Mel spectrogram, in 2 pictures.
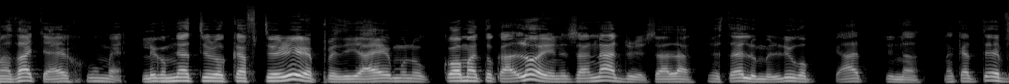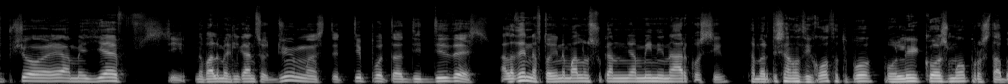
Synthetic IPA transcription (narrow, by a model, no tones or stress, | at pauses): ɐðɐcɐe̞xume̞ | liɣo̞mɲɐt̪iɾo̞kɐft̪eɾiɐpe̞ðʝɐemunoko̞mɐt̪okɐlo̞ine̞s̬ɐnɐnd̪ɾesɐlɐðeθe̞lume̞liɣo̞ | kɐt̪inɐ | nɐkɐt̪e̞vipçoːɾeɐme̞ʝe̞fsḭnɐvɐlumeɣlikɐnisod̪imɐst̪e̞t̪ipo̞t̪ɐd̪id̪iðe̞sɐlɐðe̞ninɐft̪oine̞mɐlo̞nsukɐnomɲɐmininɐɾko̞siθɐmeɾot̪isɐno̞ðiɣo̞θɐt̪upo̞po̞liko̞zmo̞pɾo̞st̪ɐb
